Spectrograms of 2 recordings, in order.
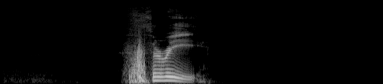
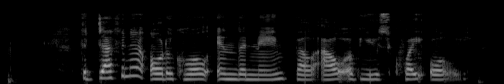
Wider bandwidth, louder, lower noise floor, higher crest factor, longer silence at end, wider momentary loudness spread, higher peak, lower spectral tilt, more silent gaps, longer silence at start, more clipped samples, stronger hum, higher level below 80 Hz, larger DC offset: first, 13.5 kHz vs 11.5 kHz; first, -21 LUFS vs -35 LUFS; first, -87 dBFS vs -64 dBFS; first, 26 dB vs 20 dB; first, 1.9 s vs 0.45 s; first, 23 LU vs 7 LU; first, -2 dBFS vs -16 dBFS; first, -7 dB/octave vs -2 dB/octave; neither; first, 1.25 s vs 0.1 s; neither; neither; first, -56 dBFS vs -82 dBFS; neither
